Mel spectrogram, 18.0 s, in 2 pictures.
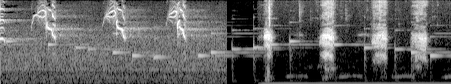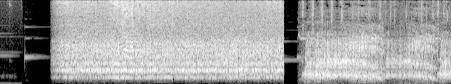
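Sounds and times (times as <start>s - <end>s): bees buzzing: 10.1s - 18.0s
camel calling: 15.0s - 18.0s.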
